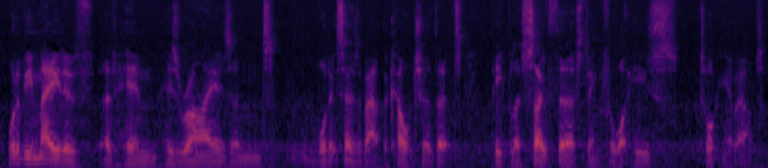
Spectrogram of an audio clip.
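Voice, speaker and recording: A man asking questions as an interviewer in a conversational, tentative way, pausing mid-question. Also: sits low, fairly even intonation, background noise.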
